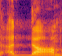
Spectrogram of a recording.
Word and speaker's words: Adam: He created small a, Adam, spelled the same as Adam, but pronounced Adam in the Hebrew. He created Adam, which means humanity.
